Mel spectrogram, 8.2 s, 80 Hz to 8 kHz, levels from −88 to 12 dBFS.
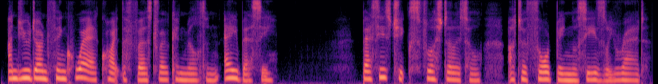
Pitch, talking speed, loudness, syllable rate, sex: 200 Hz, 180 wpm, -18 LUFS, 5.2 syllables/s, female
